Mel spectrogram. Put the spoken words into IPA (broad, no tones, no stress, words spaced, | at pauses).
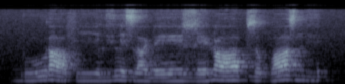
buːɾɒːfiː le̤lizlɒə̯ ɳeː ɮe ɳɒːpzo bɒːzn̪e̤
